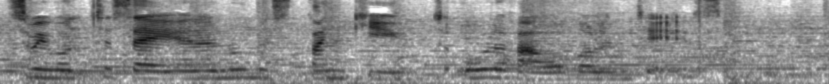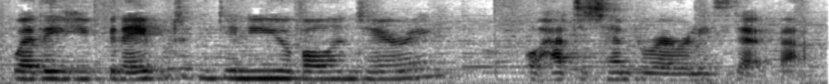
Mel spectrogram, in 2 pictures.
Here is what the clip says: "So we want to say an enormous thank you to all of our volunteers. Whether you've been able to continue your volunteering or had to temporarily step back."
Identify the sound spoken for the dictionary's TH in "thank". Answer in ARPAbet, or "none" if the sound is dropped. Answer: TH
